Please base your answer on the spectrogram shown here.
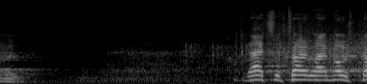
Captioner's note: laughter and applause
